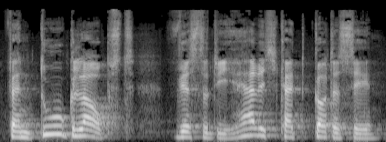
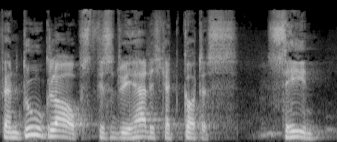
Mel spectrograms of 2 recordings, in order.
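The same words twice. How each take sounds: First: Very slow on wenn du glaubst, then easing; slow emphatic quote. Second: Said in the usual way. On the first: Shown as a demonstration. Preacher repeating Jesus' promise to listeners, slow emphasis. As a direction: let each word land slowly. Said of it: "repeated slowly for emphasis". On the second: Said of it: "Jesus spricht zu Martha".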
